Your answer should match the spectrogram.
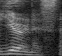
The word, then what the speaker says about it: Uranus: And they actually had a homemade telescope and they found Uranus. That's how you pronounce it.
